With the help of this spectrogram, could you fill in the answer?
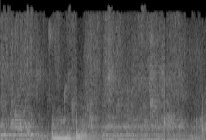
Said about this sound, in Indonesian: cuci tangan. Pakai sabun. Pakai sabun.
